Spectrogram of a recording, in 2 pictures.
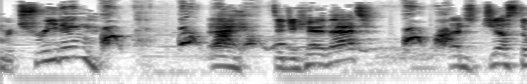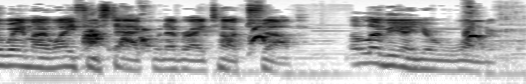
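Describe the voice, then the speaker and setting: Fussy, creepy salesman, wildly swooping delivery. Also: on the high side. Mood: fussy, self-satisfied, then needling, mock-sweet. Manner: fussy, over-polite, wordy, theatrical. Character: chatty, creepy encyclopedia salesman, widower-like, bullying his dog. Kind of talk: retro 1940s radio drama monologue.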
